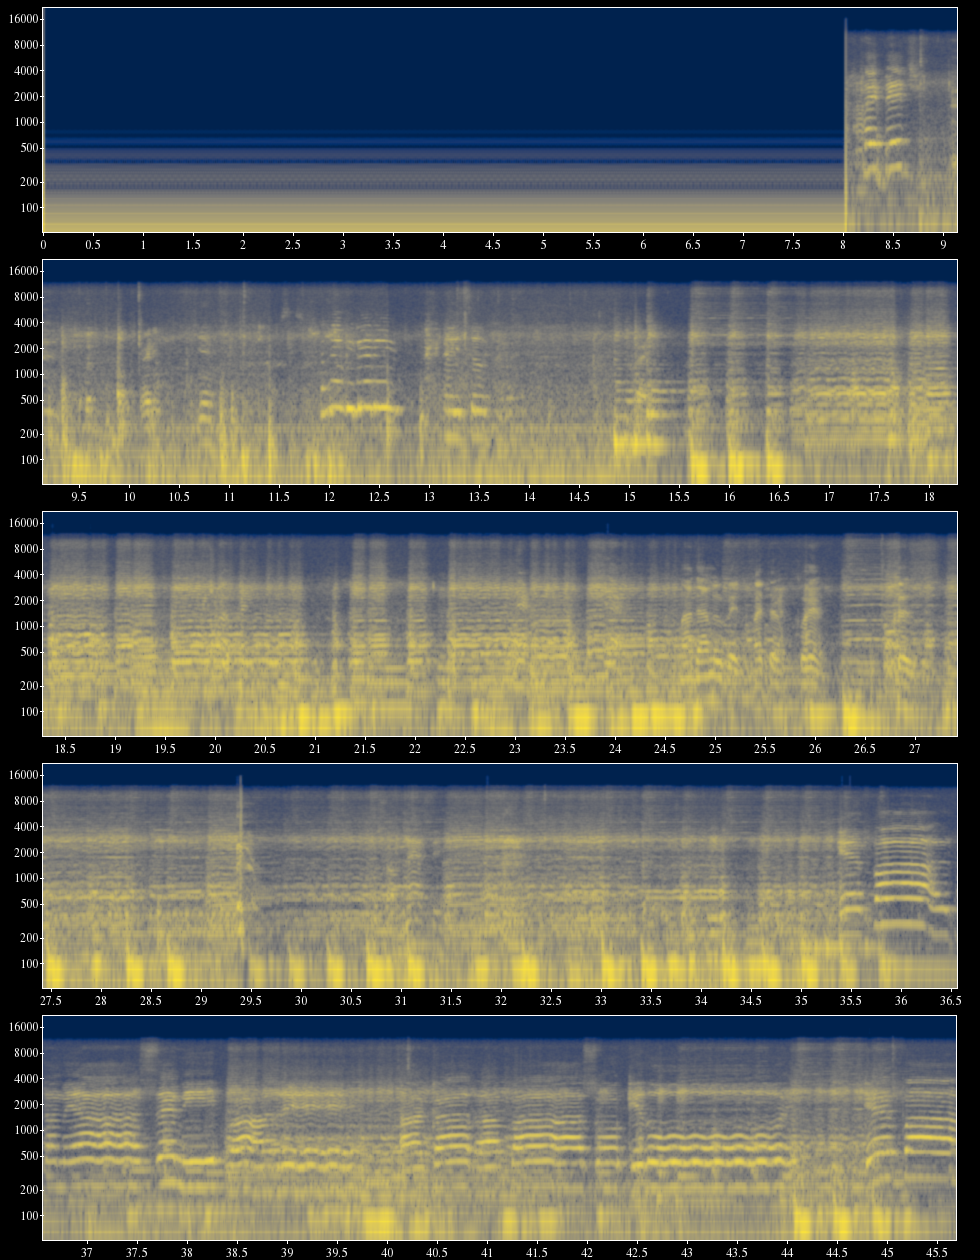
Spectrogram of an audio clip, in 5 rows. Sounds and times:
Speech: 0:08.1 - 0:08.9, 0:09.5 - 0:13.9, 0:23.9 - 0:27.2, 0:30.8 - 0:31.5
Music: 0:14.7 - 0:45.6
Male singing: 0:35.4 - 0:45.6.

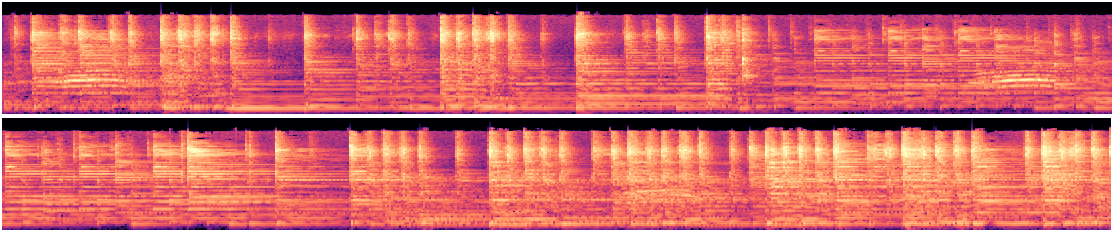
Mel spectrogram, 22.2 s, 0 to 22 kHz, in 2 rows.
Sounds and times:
Music: 0:00.0 - 0:22.1.

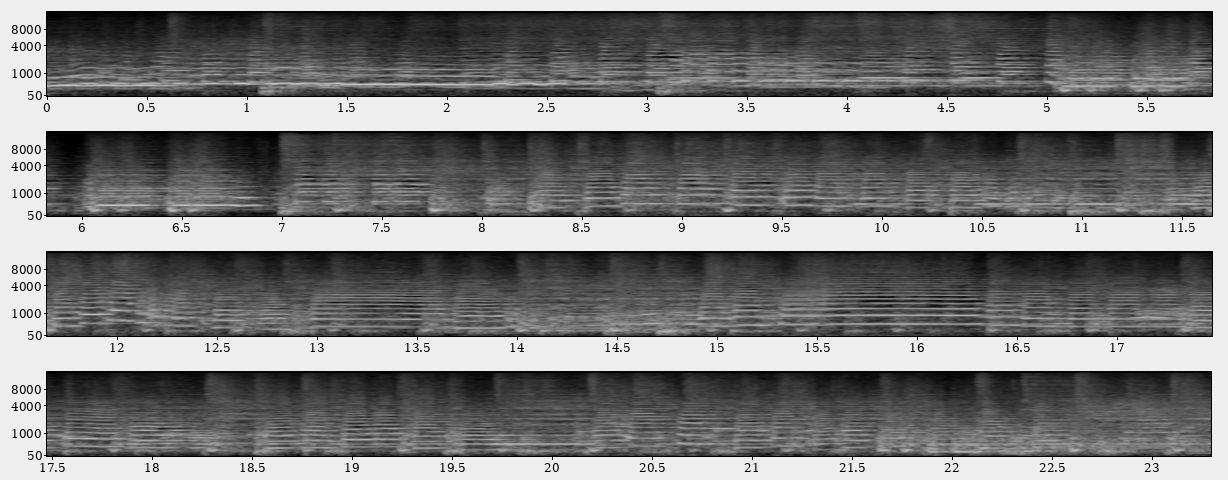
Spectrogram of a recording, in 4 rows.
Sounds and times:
Trombone: 0:00.0 - 0:23.2.

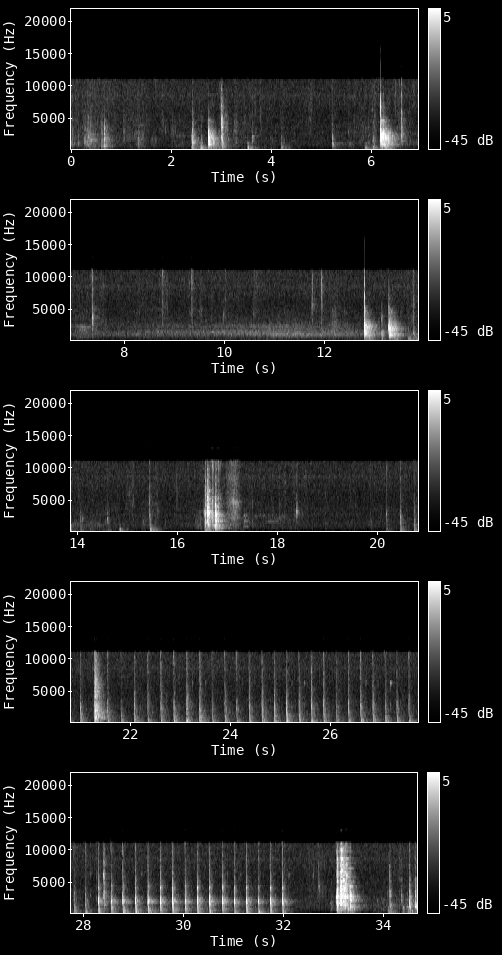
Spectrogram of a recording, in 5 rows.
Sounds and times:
Hammer: 0:20.2 - 0:32.2.

